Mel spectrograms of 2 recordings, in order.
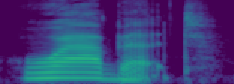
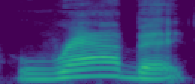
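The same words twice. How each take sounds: First: The R sound is distorted. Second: The R sound is clear and normal. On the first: The speaker calls it wrong. "Distortions also occur frequently on R sounds" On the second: The speaker calls it right. "Instead of hearing"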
